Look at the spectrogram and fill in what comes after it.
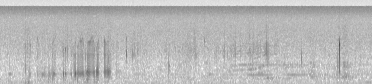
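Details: After eating a whole pot of Japanese stew, during belly rub and oil massage, faint TV in background: soft bubbling, popping gurgles with brief squeaky tones; stomach rumbling (borborygmi).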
